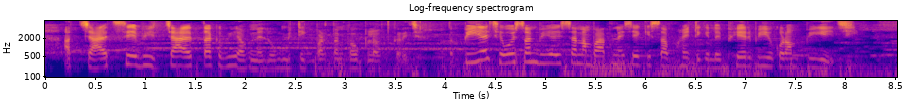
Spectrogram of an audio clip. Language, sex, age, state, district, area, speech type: Maithili, female, 18-30, Bihar, Begusarai, urban, spontaneous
